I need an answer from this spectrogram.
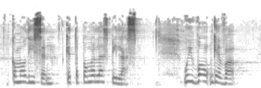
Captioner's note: speaking in foreign language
